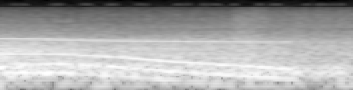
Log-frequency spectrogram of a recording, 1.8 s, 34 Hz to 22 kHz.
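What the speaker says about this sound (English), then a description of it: "There's a police car right behind me." A police car siren from the game Watch Dogs 2 wails with a descending pitch sweep, close and moderately loud over low traffic rumble, with no voices.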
